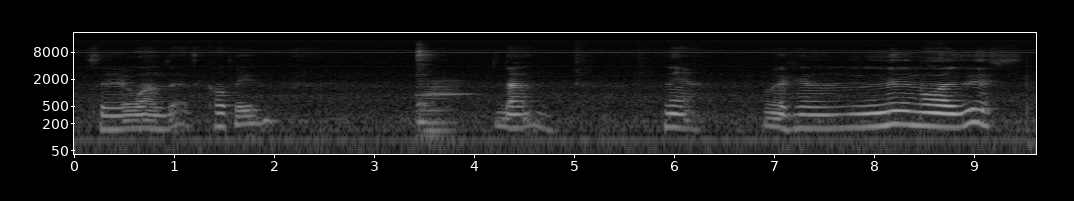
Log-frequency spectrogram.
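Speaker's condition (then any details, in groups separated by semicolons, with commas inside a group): Cerebral palsy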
